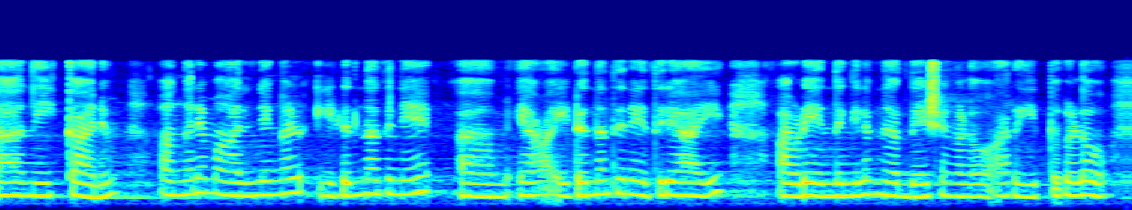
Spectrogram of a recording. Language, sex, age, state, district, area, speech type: Malayalam, female, 18-30, Kerala, Thiruvananthapuram, rural, spontaneous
